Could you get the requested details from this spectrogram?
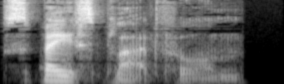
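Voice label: "space platform", English, British English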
